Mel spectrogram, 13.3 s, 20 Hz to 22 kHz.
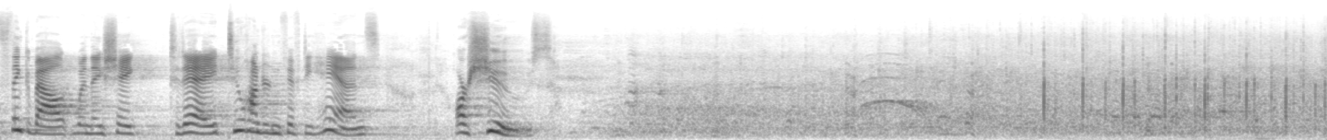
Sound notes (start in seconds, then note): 5.8 laughter; 9.5 applause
